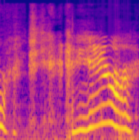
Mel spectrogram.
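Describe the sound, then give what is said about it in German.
Cat meowing while shut inside a cupboard, a few fairly loud meows, the last long and drawn out with its pitch climbing and then sliding back down. “Aber Mietzi, wie hast du dich denn in den Schrank eingesperrt? Ich wusste gar nicht, dass Harriet eine Katze hat.”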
